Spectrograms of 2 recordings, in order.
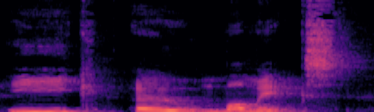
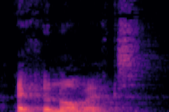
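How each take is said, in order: First: Ecomomics, slow and stumbling, m for n; mispronounced. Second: Economics said carefully and correctly; corrected. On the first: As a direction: say ecomomics with an m, slowly. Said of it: "Gail started giggling". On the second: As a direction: say Economics properly, cleanly. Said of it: "corrected himself". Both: Acted.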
